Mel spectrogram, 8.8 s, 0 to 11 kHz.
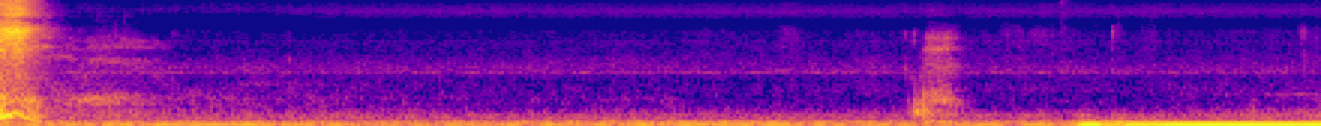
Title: Hitchy, teasing sneezes pt. 2 (with another tease at the end! 🙈)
